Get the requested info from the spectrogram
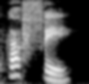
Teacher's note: la sílaba tónica es donde hacemos mayor fuerza de voz en este caso fe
